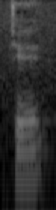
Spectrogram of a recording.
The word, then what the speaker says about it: j: तो स्टार्ट में आपने याद रखना है कि जे को प्रोनाउंस करते हैं चाइनीज़ में चे छोटी है ची, और क्यू को प्रोनाउंस करते हैं छे छोटी है छी, और एक्स को प्रोनाउंस करते हैं शीन छोटी है शी।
